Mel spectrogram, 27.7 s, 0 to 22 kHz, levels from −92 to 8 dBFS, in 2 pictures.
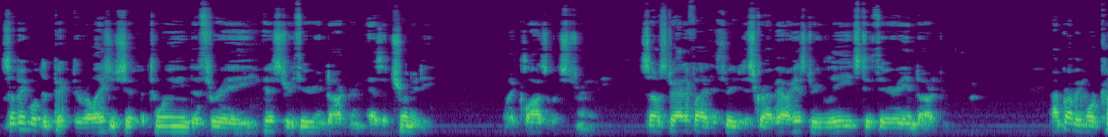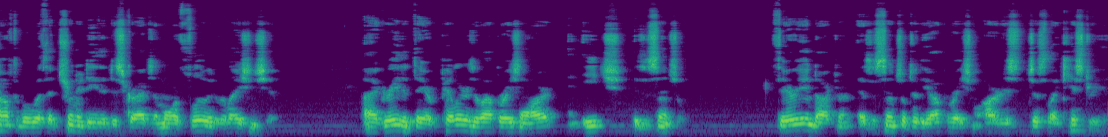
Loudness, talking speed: -17 LUFS, 150 wpm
